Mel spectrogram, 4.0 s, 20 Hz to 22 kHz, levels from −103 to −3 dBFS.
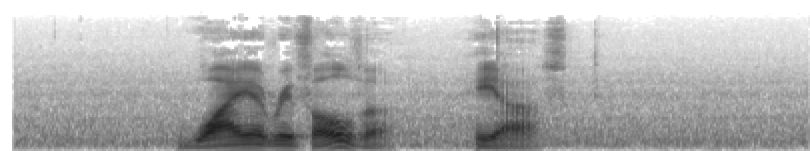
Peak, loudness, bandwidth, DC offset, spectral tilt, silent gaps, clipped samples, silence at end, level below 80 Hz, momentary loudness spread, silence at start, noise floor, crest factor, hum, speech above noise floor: -4 dBFS; -22 LUFS; 14 kHz; under 0.1%; -5.5 dB/octave; none; under 0.1%; 0.45 s; -72 dBFS; 21 LU; 0.3 s; -47 dBFS; 22 dB; none; 25 dB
